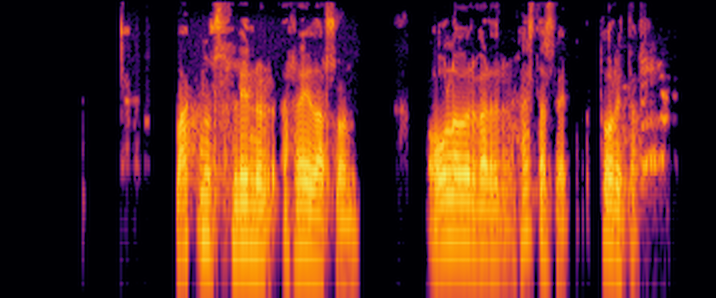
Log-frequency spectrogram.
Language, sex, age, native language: Icelandic, male, 40-49, Icelandic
